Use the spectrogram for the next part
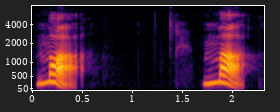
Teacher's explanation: va des extrêmes aiguë et descend vers les extrêmes graves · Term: le quatrième ton, quatrième ton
